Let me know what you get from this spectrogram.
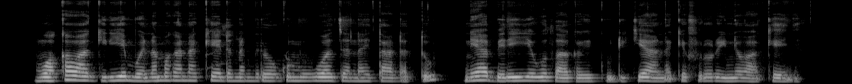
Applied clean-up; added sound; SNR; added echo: neural mask model DeepFilterNet 3.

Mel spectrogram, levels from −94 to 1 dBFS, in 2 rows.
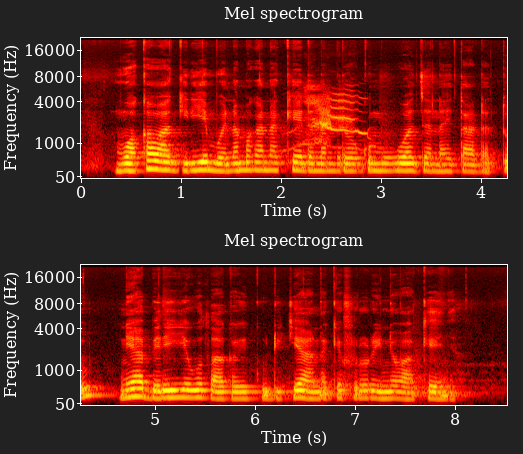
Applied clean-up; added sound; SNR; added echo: none; Meow; 6 dB; none.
